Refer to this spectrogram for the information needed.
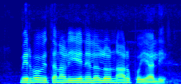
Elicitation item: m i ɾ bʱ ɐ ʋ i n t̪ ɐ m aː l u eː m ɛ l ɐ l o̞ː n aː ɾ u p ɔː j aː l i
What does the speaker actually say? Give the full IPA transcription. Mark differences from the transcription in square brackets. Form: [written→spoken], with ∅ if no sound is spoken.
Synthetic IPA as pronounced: m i ɾ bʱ ɐ ʋ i [n→∅] t̪ ɐ [m→n] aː l u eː [m→n] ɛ l ɐ l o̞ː n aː ɾ u p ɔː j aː l i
